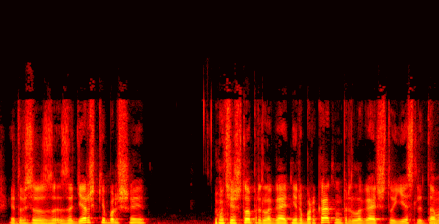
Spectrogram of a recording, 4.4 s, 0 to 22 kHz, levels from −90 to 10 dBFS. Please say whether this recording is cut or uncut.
uncut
